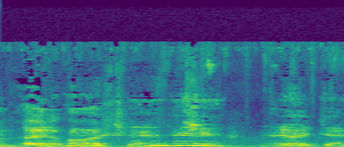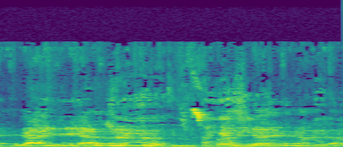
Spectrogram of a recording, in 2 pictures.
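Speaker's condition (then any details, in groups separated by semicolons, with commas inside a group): Cerebral palsy; severe, uses a wheelchair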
